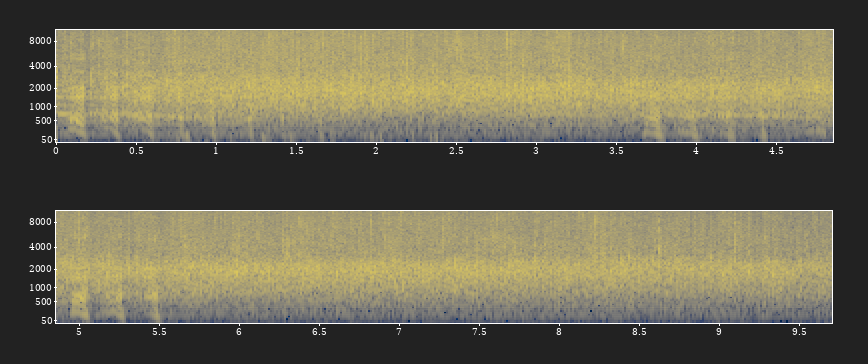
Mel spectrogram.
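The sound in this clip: Loud, continuous applause from a church audience during a Spanish-language sermon, a thick wall of many clapping hands with a few voices calling out over it partway through, lasting nearly ten seconds at steady volume.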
